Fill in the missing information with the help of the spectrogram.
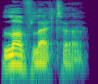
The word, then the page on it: love letter: British English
